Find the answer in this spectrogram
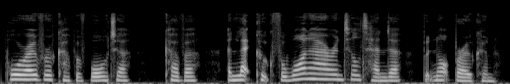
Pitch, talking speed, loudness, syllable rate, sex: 195 Hz, 210 wpm, -22 LUFS, 5.9 syllables/s, female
